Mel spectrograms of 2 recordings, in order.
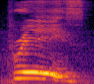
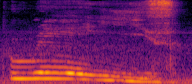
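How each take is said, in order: First: The vowel stays on one pure sound. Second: The vowel glides from one sound into another. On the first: The speaker calls it wrong. "Just A" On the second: The speaker calls it right. "But praise is A to E"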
